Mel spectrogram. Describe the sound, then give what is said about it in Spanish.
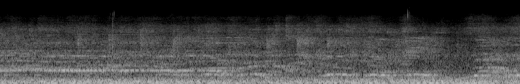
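A wrestling crowd at a Japanese strong style match between Suzuki and Barnett chants Suzuki's name, a dense, steady, loud roar of many voices with no clear breaks. “Y el público continúa coreando el nombre de Suzuki.”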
